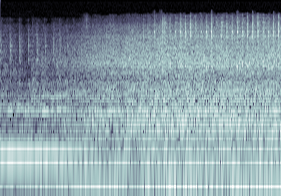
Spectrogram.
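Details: Furnace blower motor with failed run capacitor: after a hum and no airflow, the motor is spun by hand and then runs evenly with a steady low hum and faint electrical buzz, confirming the run capacitor has gone bad.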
